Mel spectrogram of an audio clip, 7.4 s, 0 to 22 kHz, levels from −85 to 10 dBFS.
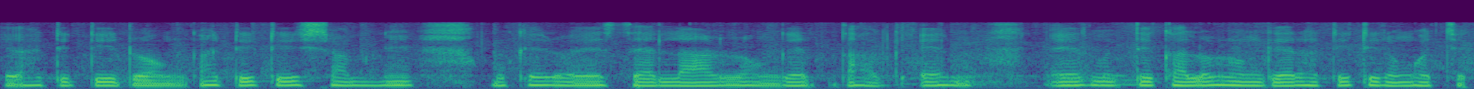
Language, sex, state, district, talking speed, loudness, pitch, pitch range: Bengali, female, Assam, Hailakandi, 140 wpm, -15 LUFS, 165 Hz, 160-170 Hz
